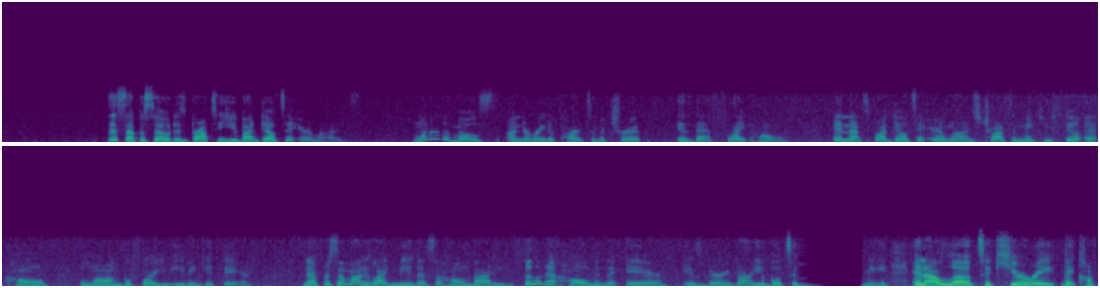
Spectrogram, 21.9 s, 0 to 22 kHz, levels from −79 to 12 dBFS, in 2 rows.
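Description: At 18.93 s, right after "is very valuable to", the sound stalls for about 0.64 s: a fading buzz trails off into roughly 0.35 s of near silence, then resumes where it stopped with nothing lost. This is a call audio freeze, likely from delayed packets draining the jitter buffer.

From 21.03 s to the end, after "I love to", the speech runs hurried at unchanged pitch, about 125% speed. This is a jitter buffer speed-up: the buffer trimmed repeated pitch-period slices, around a fifth of a second in total, to cut excess delay.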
